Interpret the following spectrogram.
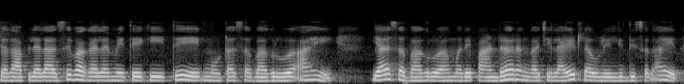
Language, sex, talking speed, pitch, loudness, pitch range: Marathi, female, 150 wpm, 180 Hz, -16 LUFS, 175-195 Hz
